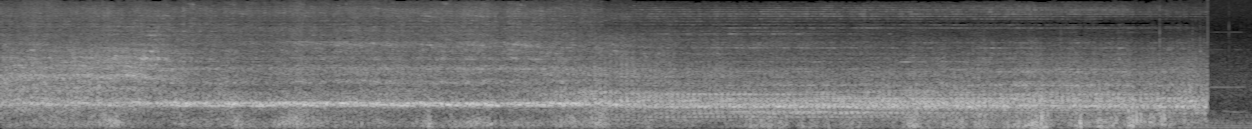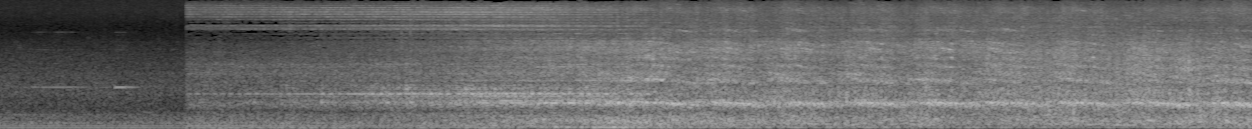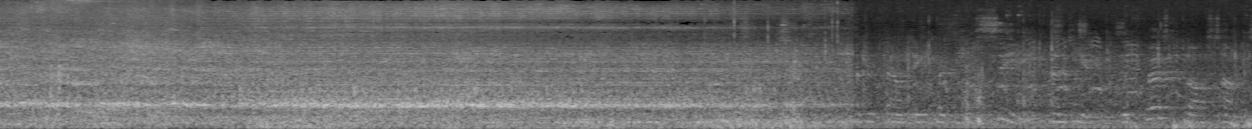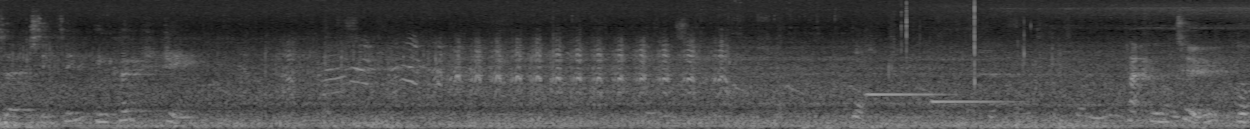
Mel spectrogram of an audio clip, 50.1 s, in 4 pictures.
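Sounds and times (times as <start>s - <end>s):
freight train rolling past: 0.0s - 12.1s, 14.4s - 38.8s
electric train passing: 0.0s - 12.4s, 14.4s - 37.4s, 42.0s - 50.0s
train wheels squealing: 0.0s - 33.6s.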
